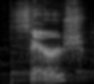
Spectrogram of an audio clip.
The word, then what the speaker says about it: Serge: Serge is the English pronunciation. Uh the French treat it more like Serge.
